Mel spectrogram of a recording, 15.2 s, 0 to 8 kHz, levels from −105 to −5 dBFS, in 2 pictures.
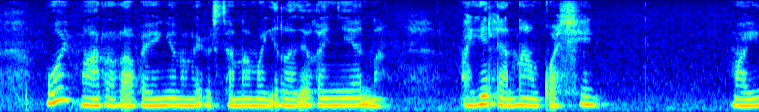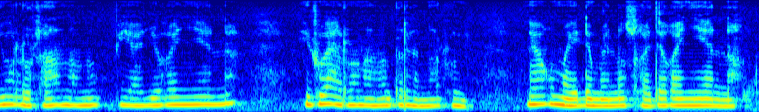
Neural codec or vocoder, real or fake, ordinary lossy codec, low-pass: codec, 16 kHz, 16 kbps, FunCodec, trained on Chinese and English, 50 frames a second; fake; none; none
